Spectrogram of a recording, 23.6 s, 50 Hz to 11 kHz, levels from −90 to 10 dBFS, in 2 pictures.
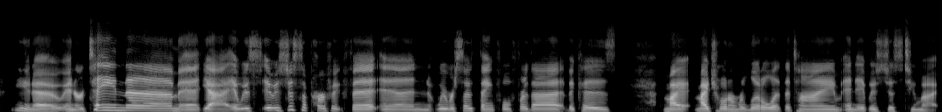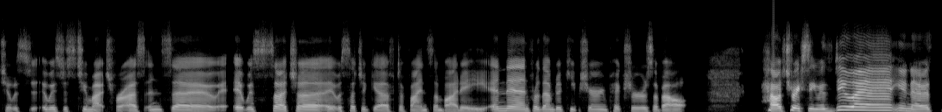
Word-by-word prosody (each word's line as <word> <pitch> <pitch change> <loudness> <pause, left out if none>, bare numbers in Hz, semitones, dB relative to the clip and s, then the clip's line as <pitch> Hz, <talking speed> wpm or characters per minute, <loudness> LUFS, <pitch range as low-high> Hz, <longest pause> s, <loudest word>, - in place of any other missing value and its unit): you 235 -9 -6
know, 385 - +2
entertain 260 -1 0
them, 230 -3 +4
and 155 0 0
yeah, 135 0 +4
it 190 +3 -1
was, 215 0 -5
it 250 - +2
was 245 -3 -5
just 310 -2 -7
a 265 - -5
perfect 220 -2 -6
fit 190 +1 +1
and 160 -2 -5
we 205 0 -1
were 205 0 -2
so 220 +2 -5
thankful 190 0 -6
for 200 -1 -5
that 195 0 0
because 165 -4 -4 0.6
my 195 - +4
my 195 0 +6
children 195 -3 -5
were 165 - -7
little 170 +2 -2
at 170 - -6
the - - -7
time 170 -2 -4
and 175 -1 -6
it - - -6
was 180 -2 -7
just 170 -2 -11
too 160 - -11
much. 155 - -7
It - - -9
was - - -14
ju 405 - -13
it - - -5
was 175 -2 -5
just 165 -1 -14
too 185 - -6
much 175 - -2
for - - -2
us 140 - -1
and 155 +1 -7
so 145 - 0 0.2
it 185 -1 0
was 180 -1 -6
such 195 -2 -1
a 155 -4 +2
it 160 - -3
was 175 - -8
such 205 -2 -8
a 180 - -8
gift 150 -5 -5
to 135 - -12
find 145 +2 -5
somebody 140 - -4
and 200 +2 -3
then 195 -2 +4
for 195 -1 -3
them 170 -1 -2
to 170 -1 -5
keep - - -11
sharing 165 -2 -7
pictures 165 0 -7
about 395 -2 0 0.9
how 195 +1 +10
Trixie 210 -5 +4
was 190 0 -1
doing, 280 -2 +7
you 235 -2 0
know, 180 -4 +3
s 180 +1 +1
185 Hz, 195 wpm, -25 LUFS, 165-210 Hz, 0.9 s, how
